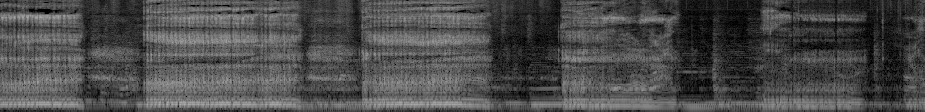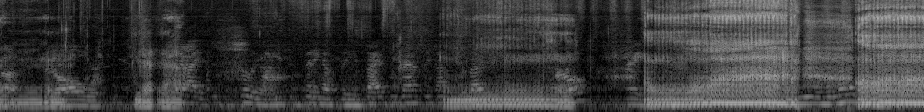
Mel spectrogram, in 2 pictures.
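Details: Male Jack Russell Terrier, ten years old, growling to guard his ball: long, low rumbling growls of one to two seconds come in repeated bursts, broken in the middle by a person talking.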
